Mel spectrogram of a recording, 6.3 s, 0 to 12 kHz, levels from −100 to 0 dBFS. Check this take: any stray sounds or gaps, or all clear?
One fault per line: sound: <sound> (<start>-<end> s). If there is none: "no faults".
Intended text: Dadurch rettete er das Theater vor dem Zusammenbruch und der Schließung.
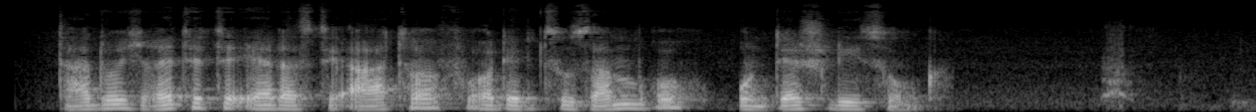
sound: bark (5.5-5.8 s)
